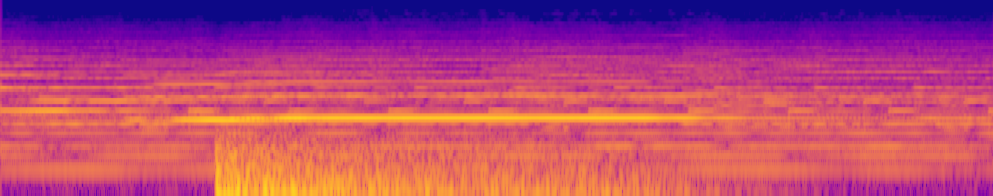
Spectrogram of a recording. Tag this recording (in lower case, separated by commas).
sad music, music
